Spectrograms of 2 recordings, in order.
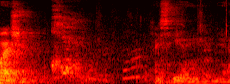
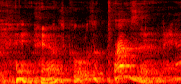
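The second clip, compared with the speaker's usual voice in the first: laid-back dude; 12 semitones higher than usual. Retold or imitated. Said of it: "I was like".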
